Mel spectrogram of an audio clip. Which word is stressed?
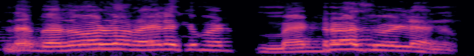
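Madras. The word 'Madras' is stressed. The traveller reached this city without getting off midway. "నెల్లూరులోనో కావల్లోనో దిగిపోలే"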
